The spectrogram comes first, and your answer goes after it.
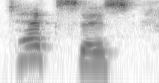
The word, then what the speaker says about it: Texas: a native native of texas by the way they pronounce the name of their state because everyone else pronounces that s like an s but if you're in texas it's a z just say and you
